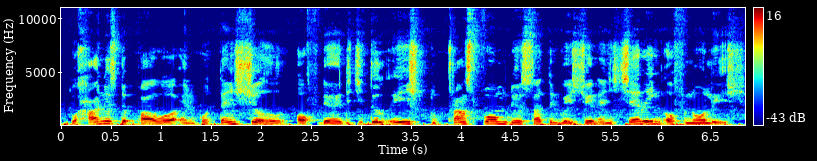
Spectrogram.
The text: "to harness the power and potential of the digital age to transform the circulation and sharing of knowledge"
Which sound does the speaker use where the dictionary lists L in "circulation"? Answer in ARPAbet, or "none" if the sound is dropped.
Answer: W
